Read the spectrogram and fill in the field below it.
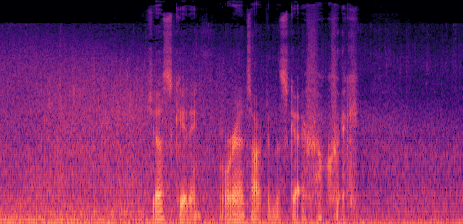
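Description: Flames burst out with loud roaring whooshes.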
